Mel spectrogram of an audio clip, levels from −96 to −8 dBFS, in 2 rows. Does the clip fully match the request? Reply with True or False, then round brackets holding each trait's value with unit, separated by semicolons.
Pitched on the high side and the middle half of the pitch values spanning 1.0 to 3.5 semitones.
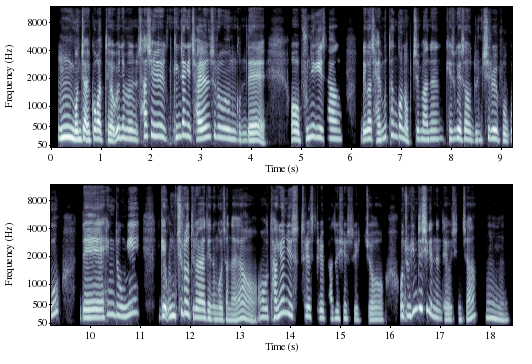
False (205 Hz; 5.4 semitones)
